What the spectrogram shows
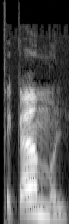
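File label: "tiakian" plural, Archi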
